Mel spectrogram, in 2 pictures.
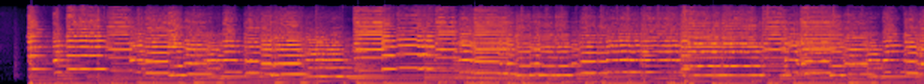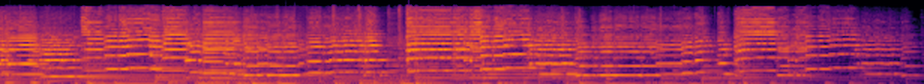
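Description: Fiddle playing a lively melody over a low bass accompaniment. The music fades out near the end.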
